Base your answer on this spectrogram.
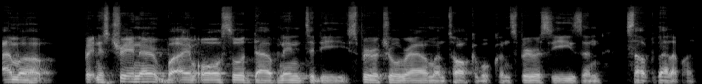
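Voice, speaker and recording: A man from Barbados with a fairly low voice is a guest on a podcast. He talks about his work as a fitness coach with casual enthusiasm, and fills his talk with "dude" and "right?". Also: fairly even intonation, moderate pace. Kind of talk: casual chat.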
